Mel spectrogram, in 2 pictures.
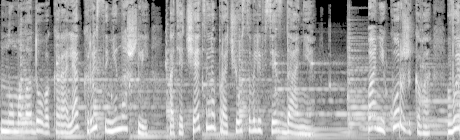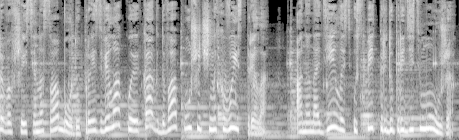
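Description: A woman reading a children's storybook aloud in an expressive way. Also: fairly high pitch, moderate pace. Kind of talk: storybook narration. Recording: narration over clear music.

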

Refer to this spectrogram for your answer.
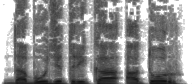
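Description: A man with a husky voice playing a solemn male creator god who proclaims decrees in a sonorous voice in an audiobook. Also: on the high side, lively intonation, brisk, dark tone, no room sound, studio quality, pitched above the performer's own voice. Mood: commanding.

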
